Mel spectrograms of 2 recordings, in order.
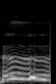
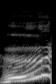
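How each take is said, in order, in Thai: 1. พยางค์นี้เป็นเสียงพิเศษ ไม่ขึ้น 2. พยางค์นี้เป็นเสียงขึ้น (1) "ไอ้จุดนี่มันคือเสียงโทพิเศษ" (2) "เสียงจัตวา"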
